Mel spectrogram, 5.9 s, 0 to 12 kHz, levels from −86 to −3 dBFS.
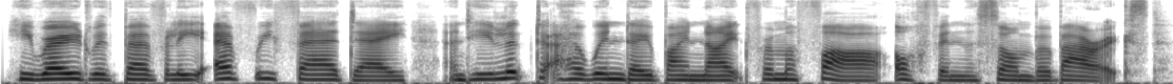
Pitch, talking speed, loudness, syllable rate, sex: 190 Hz, 225 wpm, -18 LUFS, 5.7 syllables/s, female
